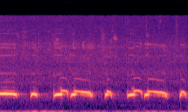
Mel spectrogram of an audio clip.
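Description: A collared dove coos repeatedly in a steady, persistent rhythm, its soft low hooting phrases clear, with no talking over it.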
